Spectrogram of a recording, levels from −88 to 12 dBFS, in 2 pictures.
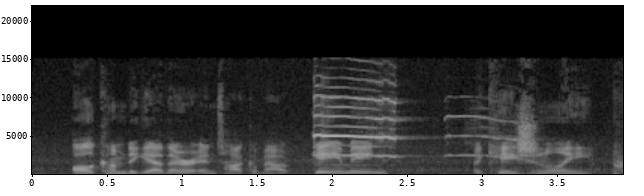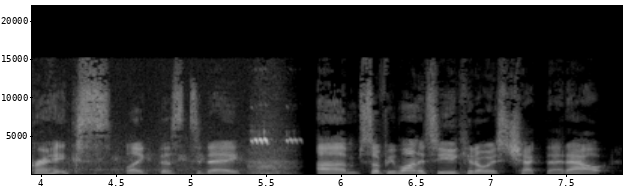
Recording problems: thin; somewhat; fading below 800 Hz
animal sounds; very loud; until 5.5 s; 6 dB above the speech

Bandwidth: 15 kHz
